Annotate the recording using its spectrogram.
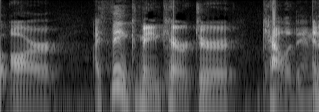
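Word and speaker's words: Kaladin: I think main character Kaledan, and it's pronounced Kaledan. I I listened to the audiobook to make sure.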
